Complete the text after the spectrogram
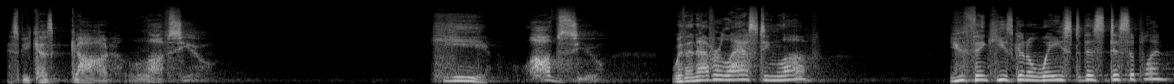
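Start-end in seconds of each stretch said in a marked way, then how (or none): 0.1-6.0 hushed, slow whisper; a tender secret, whispered to the flock. Real, not acted. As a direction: drop to a whisper to land it. Whispered emphasis in sermon.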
